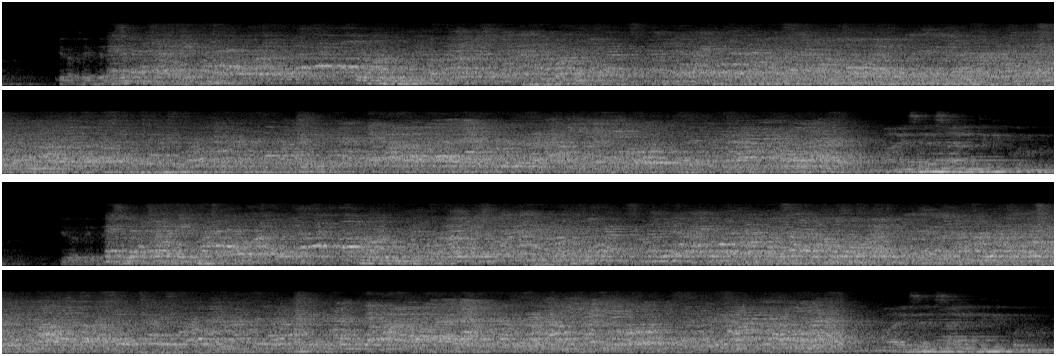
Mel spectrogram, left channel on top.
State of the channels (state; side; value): normal; both; correlation 0.02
